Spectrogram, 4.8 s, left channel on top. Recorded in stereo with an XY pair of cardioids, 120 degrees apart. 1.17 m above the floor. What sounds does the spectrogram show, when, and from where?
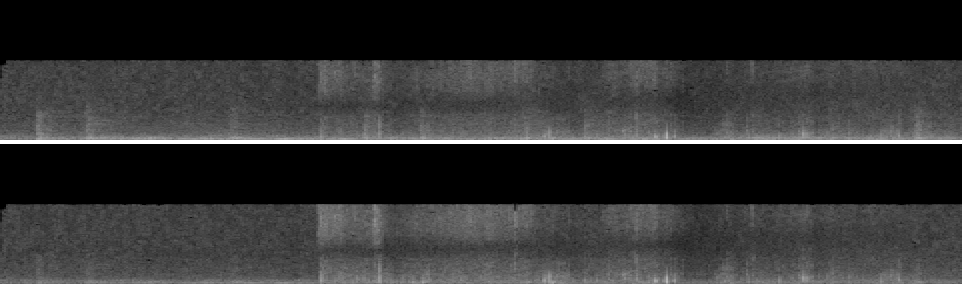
1.6 s footsteps: 40° right; by 4.6 s 5° right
